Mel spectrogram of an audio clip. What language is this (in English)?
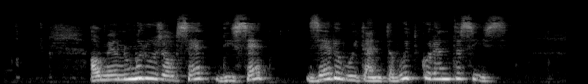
Catalan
